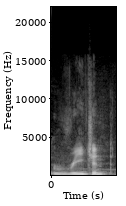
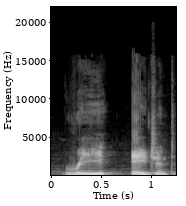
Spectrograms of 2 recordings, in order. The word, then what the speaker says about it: reagent: Is it regent? Regent. I definitely guys I I will be the first to admit I do pronounce some things very wrong. I do pronounce a lot of stuff wrong. Reagent is correct.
